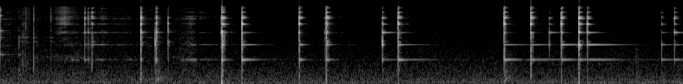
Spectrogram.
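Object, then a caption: Glass wine glass. An empty tinted wine glass lies on its side on fur while its thin glass bowl is tapped with long acrylic nails. Irregular bright clinks ring out with clear, high bell-like tones that fade quickly, some lingering slightly longer, against near silence.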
